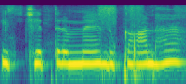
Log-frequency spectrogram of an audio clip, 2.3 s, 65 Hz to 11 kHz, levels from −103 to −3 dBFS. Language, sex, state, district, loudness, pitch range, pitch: Hindi, female, Jharkhand, Deoghar, -11 LUFS, 225-240 Hz, 235 Hz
